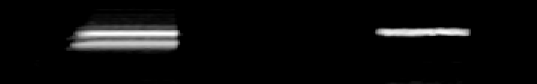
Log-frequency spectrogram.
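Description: A mockingbird in North Carolina imitates tree frog calls, the first a Cope's gray tree frog: two short, nasal, buzzy notes separated by a pause of over a second, the second thinner and higher, clear with no talking.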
